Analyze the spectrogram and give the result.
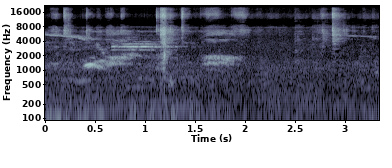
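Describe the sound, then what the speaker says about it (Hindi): Crows caw near a rooftop, several sharp calls close by in the first half and one more near the end over a quiet background. "Birds came."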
